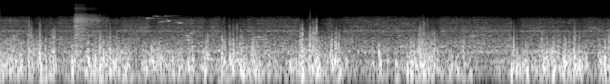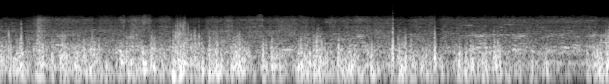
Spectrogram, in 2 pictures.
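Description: An ICF EMU local train running from Sealdah toward Barddhaman via Naihati: a loud, steady rolling rumble with wind buffeting the microphone and faint rhythmic clicks from the wheels, heard from on board.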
